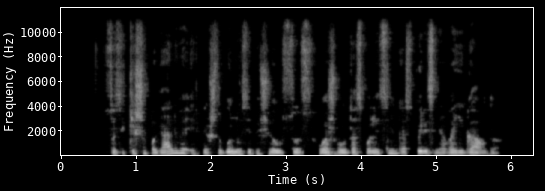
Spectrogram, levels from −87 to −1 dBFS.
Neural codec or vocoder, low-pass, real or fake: none; 10.8 kHz; real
